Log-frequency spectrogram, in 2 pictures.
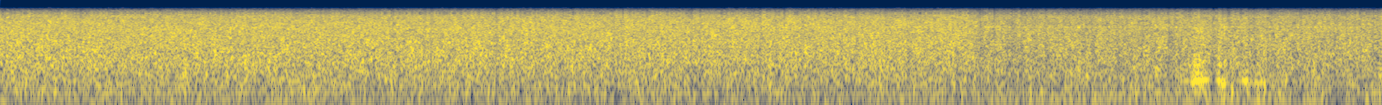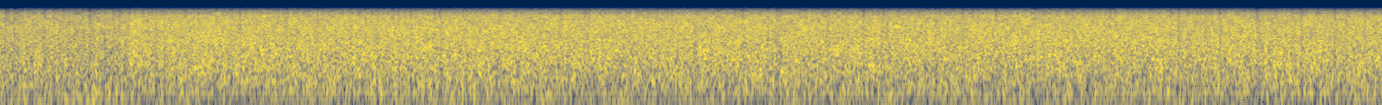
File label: rtty rx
